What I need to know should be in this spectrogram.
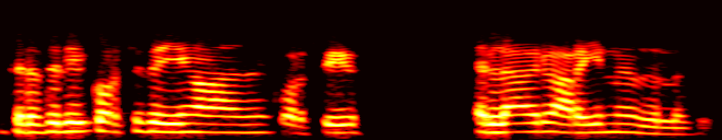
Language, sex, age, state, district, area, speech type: Malayalam, male, 18-30, Kerala, Kannur, rural, conversation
